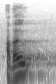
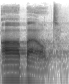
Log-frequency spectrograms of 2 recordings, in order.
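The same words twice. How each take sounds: First: It is said in a Canadian accent. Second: It is said in an American accent.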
